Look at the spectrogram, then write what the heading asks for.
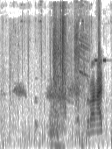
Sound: heavy breath

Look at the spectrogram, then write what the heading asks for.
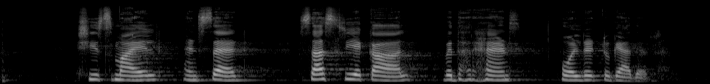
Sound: non-English

